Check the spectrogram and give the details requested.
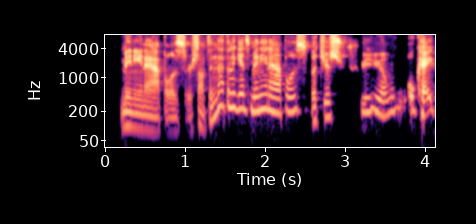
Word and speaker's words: Minneapolis: Minneapolis. Minneapolis. Apparently, you threw an extra in minapolis. Minianapolis.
